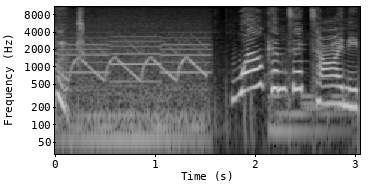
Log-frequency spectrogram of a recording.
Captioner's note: sirens wailing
